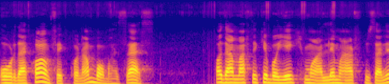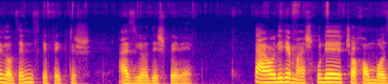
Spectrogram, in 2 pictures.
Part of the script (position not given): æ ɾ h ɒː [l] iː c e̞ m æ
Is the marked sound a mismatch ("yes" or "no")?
no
